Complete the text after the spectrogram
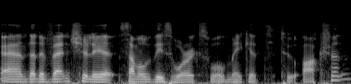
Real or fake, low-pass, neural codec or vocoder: fake; 7.2 kHz; codec, 16 kHz, 16 kbps, FunCodec, trained on LibriTTS, 50 frames a second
